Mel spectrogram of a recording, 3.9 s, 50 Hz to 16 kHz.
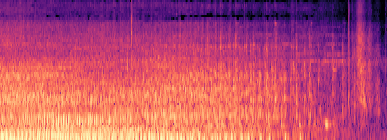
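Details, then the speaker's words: Craftsman YS4500 tractor, Briggs & Stratton 22hp OHV Intek twin, restarted after sitting a couple of years, jumper pack attached: runs well choke out, terrible choke in; uneven, loping, sags then fades; carburetor restriction from sitting suspected. "So, choked out, runs well. Choke in. Runs terrible. I go down to almost all the way on."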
